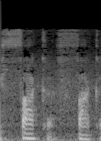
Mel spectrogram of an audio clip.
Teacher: lábio inferior encosta no dente superior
